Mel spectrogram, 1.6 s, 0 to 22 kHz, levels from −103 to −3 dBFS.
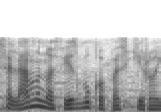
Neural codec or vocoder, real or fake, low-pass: autoencoder, 48 kHz, 128 numbers a frame, DAC-VAE, trained on Japanese speech; fake; 5.4 kHz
